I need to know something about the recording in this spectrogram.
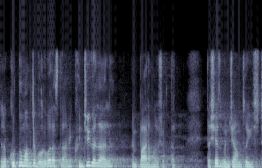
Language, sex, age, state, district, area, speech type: Goan Konkani, male, 30-45, Goa, Bardez, rural, spontaneous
